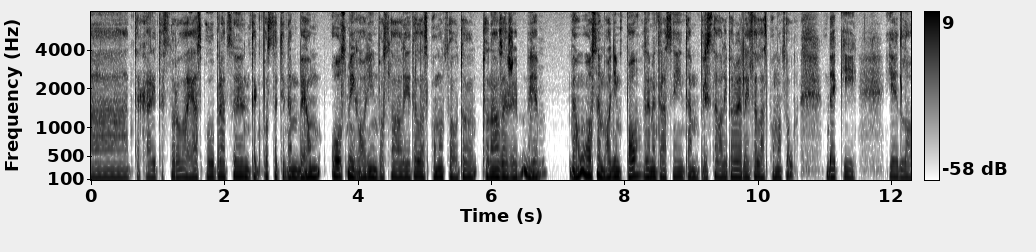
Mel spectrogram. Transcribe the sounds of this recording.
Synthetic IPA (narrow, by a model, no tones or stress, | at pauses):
at̪aːxaɾit̪ast̪ɔɾɔʊajaspɔlupɾat͡sujɛmt̪akfpɔtt͡st̪acɛt̪ambɛɦɔmʊɔsmiɣɦɔɟiːnpɔslalalɪɛt̪ad̪laspɔmɔt͡sɔʊt̪ɔt̪ɔnaɔzajʒɛjɛ | bɛɦɔmɔsɛmɦɔɟiːnpɔzɛmɛt̪ɾasɛɲiːt̪ampɾist̪aːʋalipr̩ʋɛlɪɛt̪ad̪laspɔmɔt͡sɔʊd̪ɛkijɛd̪lɔ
